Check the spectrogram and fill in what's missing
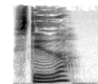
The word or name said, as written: stad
